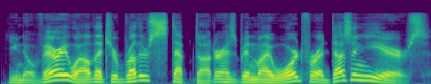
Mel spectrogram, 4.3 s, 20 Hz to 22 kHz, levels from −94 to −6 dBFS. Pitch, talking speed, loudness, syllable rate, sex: 150 Hz, 225 wpm, -15 LUFS, 5.0 syllables/s, male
